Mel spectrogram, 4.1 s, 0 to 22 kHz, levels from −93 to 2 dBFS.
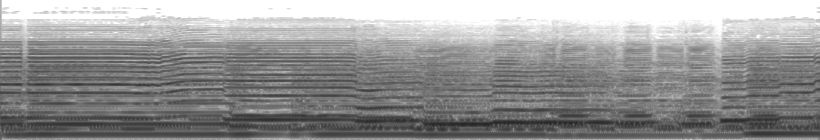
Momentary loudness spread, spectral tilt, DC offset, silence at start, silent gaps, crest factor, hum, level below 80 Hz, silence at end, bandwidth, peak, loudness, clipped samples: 5 LU; -4.5 dB/octave; under 0.1%; 0 s; none; 14 dB; none; -64 dBFS; 0 s; 11.5 kHz; -4 dBFS; -17 LUFS; under 0.1%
